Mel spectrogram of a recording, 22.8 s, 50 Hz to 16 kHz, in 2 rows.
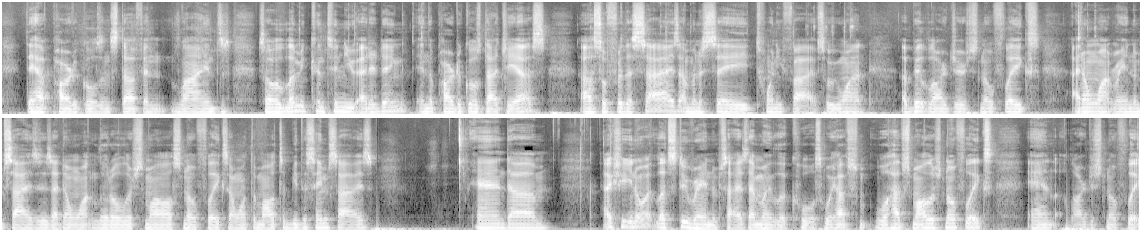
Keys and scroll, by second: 8.0 2.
